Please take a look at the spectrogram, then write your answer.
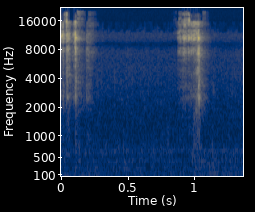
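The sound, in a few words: scissors trimming fabric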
